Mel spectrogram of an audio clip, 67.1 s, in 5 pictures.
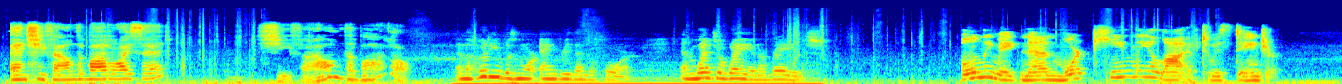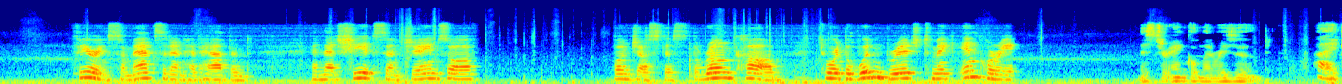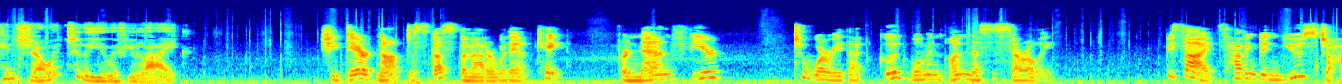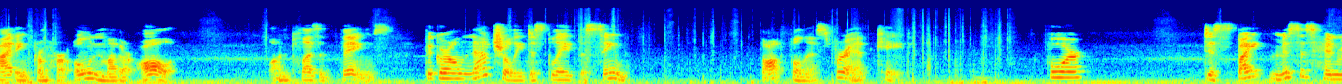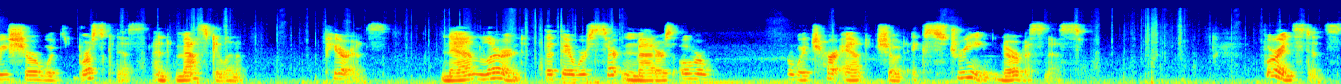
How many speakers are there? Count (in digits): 4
